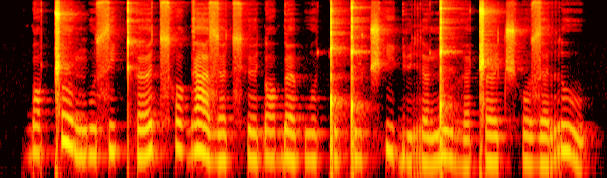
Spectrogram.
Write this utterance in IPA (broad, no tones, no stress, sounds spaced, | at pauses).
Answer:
ɠ ɔ ǁ o ŋ u s i kʰ œ t͡sʰ ɔ ɡ a z œ t͡sʰ ø ɗ ɔ ɠ œ p w ʊ ǃ ʊ ǃ y t͡ʃʰ i ɠ y r œ ŋ͡ǃ u ɦ œ ǁ œ t͡ʃʰ o z ə r u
